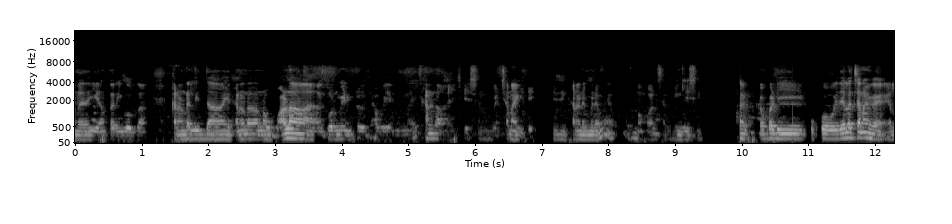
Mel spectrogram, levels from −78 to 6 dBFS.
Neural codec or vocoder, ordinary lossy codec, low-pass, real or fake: vocoder, 44.1 kHz, 128 mel bands every 256 samples, BigVGAN v2; none; 7.2 kHz; fake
